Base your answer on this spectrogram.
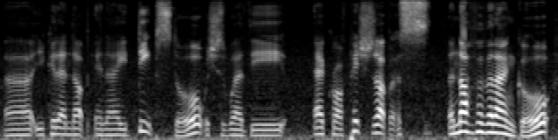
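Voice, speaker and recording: A man's voice: mid-range voice, normal speed, slight background noise. A man giving casual live stream commentary while flying a simulator, chatty and self-deprecating.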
